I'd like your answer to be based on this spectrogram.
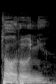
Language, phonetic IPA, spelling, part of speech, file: Polish, [ˈtɔrũɲ], Toruń, proper noun, Pl-Toruń.ogg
